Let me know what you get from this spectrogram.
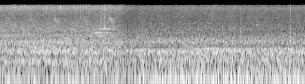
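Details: A colony of Asian hive honeybees in a top bar hive beside a house in Siem Reap, Cambodia, opened without smoke: a continuous, even droning buzz that barely changes, with a faint click partway through.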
